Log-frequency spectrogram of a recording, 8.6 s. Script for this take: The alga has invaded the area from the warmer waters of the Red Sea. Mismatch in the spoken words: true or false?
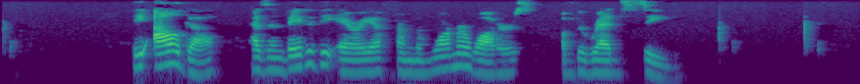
false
